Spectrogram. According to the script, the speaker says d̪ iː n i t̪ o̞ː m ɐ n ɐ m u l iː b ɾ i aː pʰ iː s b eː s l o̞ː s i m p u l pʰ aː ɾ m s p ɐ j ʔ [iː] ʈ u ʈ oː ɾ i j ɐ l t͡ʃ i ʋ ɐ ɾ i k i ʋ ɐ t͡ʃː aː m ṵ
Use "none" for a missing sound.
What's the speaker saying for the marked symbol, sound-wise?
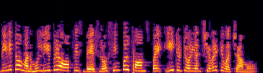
iː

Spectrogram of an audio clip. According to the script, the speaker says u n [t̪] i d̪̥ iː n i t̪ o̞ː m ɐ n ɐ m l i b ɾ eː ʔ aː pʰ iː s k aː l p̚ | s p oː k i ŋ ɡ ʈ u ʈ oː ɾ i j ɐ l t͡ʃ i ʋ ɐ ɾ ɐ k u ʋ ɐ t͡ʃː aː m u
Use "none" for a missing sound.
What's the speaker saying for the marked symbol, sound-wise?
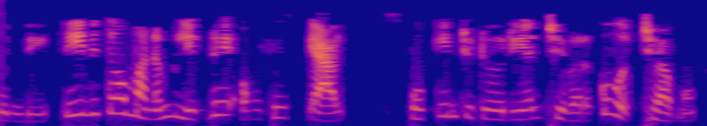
d̪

